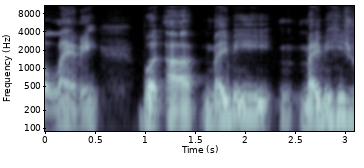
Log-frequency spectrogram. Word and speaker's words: Lamy: i'm gonna grab a lami this is my uh german uh pronounced and john robert small says lommy like mommy for years i called it a lamy but uh maybe maybe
